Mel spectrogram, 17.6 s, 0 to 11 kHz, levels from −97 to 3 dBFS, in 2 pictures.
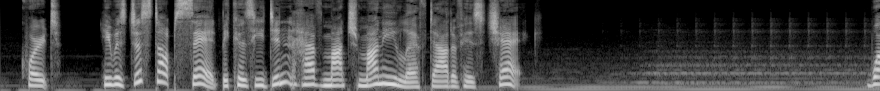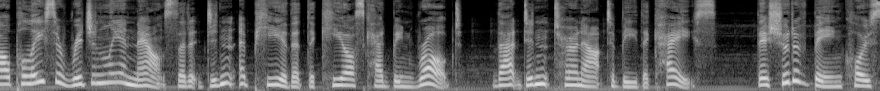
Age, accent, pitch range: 20-39, Australian, 175-240 Hz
